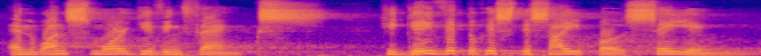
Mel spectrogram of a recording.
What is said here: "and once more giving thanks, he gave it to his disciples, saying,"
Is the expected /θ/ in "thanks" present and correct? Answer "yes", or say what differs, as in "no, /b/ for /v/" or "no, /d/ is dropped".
yes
